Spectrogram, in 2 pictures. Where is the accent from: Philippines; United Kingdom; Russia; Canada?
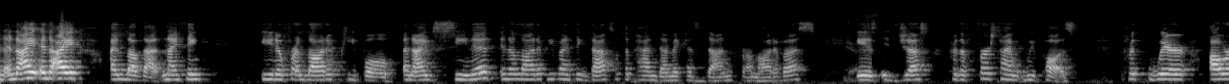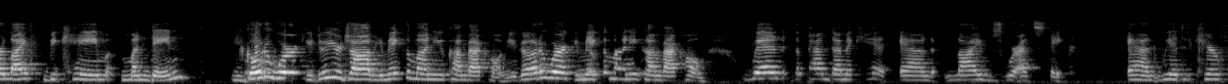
Philippines; moved away as an adult; also born or lived in New York City, United States; now in San Francisco, United States; I grew up in the Philippines, left the Philippines when I was 18 to study acting in New York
